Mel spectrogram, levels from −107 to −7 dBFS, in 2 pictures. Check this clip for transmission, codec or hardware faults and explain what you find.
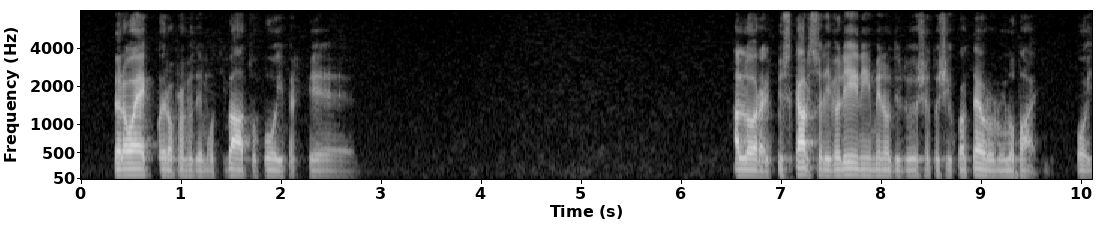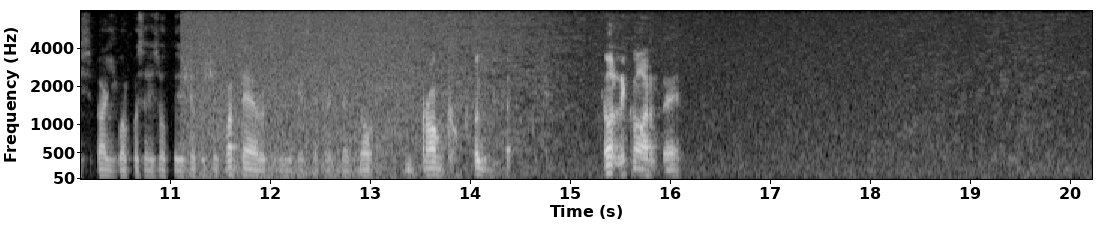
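Two processing faults stand out, both from noise suppression in the call chain.

Noise suppressor artifacts run through the whole clip: the suppressor pulls steady background noise down by about 16 dB frame by frame, so the residue swells under speech and sinks in gaps.

Noise suppressor catching up occurs from 11.1 to 14.88 s, after "qualcosa di sotto di" and before "con le corde". The room noise jumps sharply, by roughly 22 dB, near 11 s. The suppressor's noise estimate takes 3.78 s to follow, so the louder noise passes through with less reduction at first before settling to about 14 dB of reduction.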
